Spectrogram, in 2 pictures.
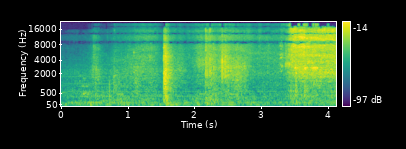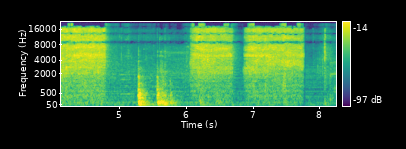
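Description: A brush scrubs diesel-soaked carburetor parts from a long-idle Farmall Cub tractor, making bursts of close, hissing bristle strokes that come in several long scrubbing runs with short pauses and small knocks between.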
